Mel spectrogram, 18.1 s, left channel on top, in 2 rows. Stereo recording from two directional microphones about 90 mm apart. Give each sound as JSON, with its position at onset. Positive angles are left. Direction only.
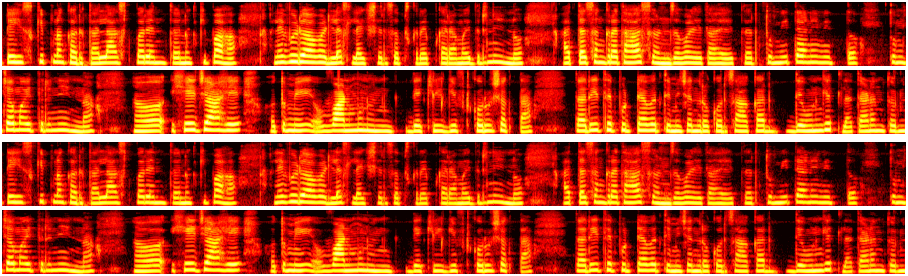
{"t": 0.0, "sound": "speech", "side_deg": 35}
{"t": 7.8, "sound": "speech", "side_deg": 50}
{"t": 8.4, "sound": "speech", "side_deg": 35}
{"t": 12.5, "sound": "speech", "side_deg": 20}
{"t": 12.8, "sound": "speech", "side_deg": 40}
